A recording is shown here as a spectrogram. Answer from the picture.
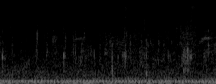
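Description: Footsteps and leaves brushing as someone walks through dense seedlings, with scattered short soft clicks over a low steady hum.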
